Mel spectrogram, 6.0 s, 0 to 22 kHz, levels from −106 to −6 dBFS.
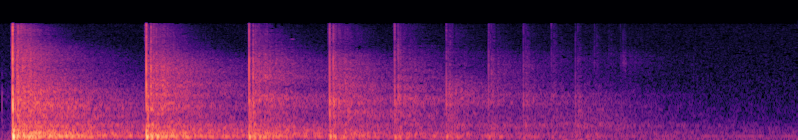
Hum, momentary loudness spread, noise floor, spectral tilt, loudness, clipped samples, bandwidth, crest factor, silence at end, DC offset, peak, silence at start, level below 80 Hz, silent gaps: none; 23 LU; -62 dBFS; -5 dB/octave; -32 LUFS; under 0.1%; 11.5 kHz; 32 dB; 1.45 s; under 0.1%; 0 dBFS; 0.1 s; -46 dBFS; none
